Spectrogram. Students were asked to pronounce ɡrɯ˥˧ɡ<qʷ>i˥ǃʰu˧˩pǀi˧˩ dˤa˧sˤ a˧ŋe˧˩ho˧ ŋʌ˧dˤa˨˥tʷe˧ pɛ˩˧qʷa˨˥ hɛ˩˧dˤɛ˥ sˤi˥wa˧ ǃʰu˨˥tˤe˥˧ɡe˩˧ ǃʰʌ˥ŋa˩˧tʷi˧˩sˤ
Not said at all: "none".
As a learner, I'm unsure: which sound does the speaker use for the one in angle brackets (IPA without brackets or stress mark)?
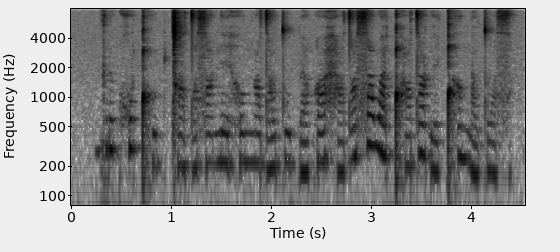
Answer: χʷ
